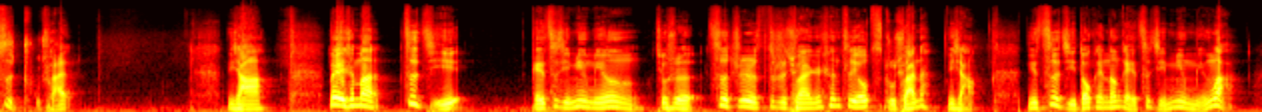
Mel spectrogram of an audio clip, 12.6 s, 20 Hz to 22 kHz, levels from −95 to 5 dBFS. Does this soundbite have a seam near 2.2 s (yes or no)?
yes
